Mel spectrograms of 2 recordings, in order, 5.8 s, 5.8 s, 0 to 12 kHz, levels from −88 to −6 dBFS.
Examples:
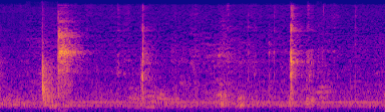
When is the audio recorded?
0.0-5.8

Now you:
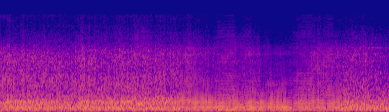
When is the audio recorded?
0.0-2.7; 5.1-5.8

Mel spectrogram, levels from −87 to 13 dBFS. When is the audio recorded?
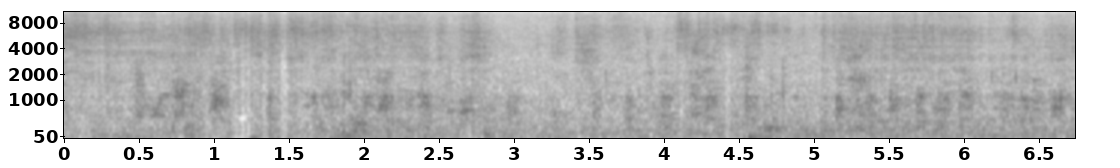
0.6-6.7

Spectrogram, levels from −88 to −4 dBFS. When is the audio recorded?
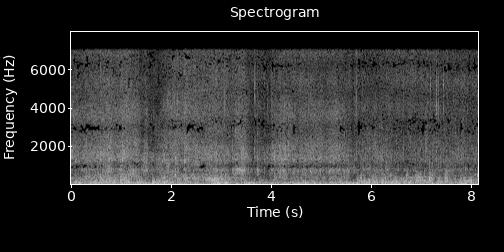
0.0-4.6; 5.3-8.1

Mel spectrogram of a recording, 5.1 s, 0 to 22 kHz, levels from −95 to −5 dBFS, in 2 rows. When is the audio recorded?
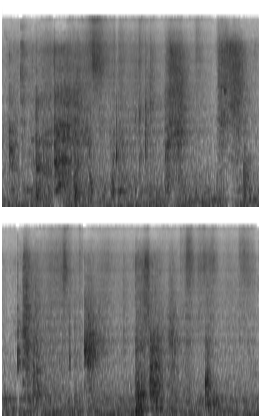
0.0-0.4; 2.1-2.9

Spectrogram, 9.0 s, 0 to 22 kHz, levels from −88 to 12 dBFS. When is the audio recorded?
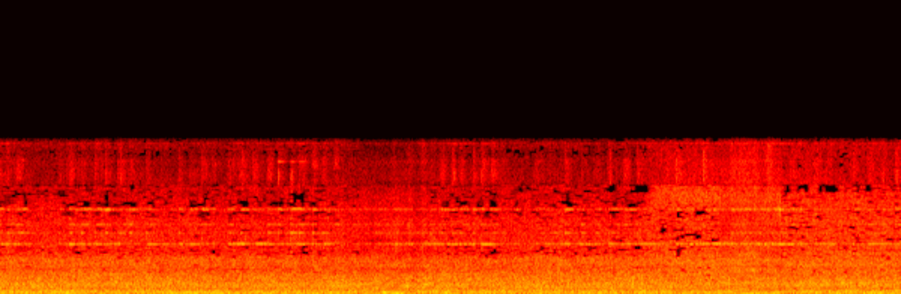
0.0-3.6; 4.3-7.2; 7.8-9.0

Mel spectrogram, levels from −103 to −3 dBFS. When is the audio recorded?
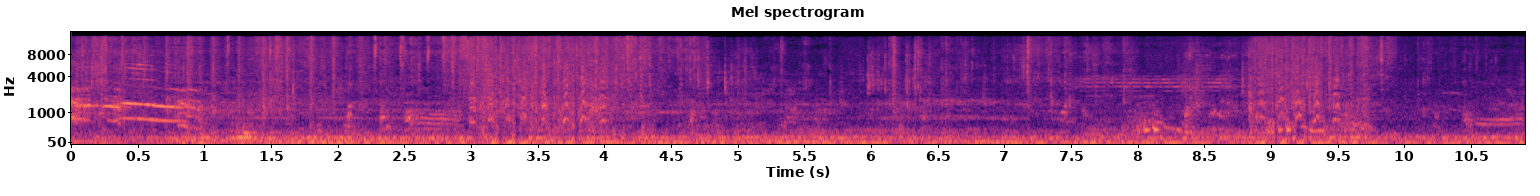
0.0-10.9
